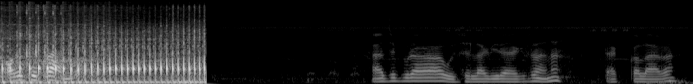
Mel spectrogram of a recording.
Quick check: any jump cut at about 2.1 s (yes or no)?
yes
